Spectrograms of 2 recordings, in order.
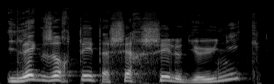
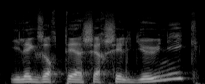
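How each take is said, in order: First: Measured formal reading with a lifted ending; declaimed quotation. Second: Lower, brisk recap to oneself; quick musing repeat. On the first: Acted. Narrator reading out an old testimony, lightly declaimed. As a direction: proclaim it lightly as a solemn testimony. Testimony read out, later repeated musingly. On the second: Real, not acted. Narrator weighing up the testimony just read, quick and musing. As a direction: go back over the quote quickly, lower and less formally. Narrator muses over the quoted words.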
